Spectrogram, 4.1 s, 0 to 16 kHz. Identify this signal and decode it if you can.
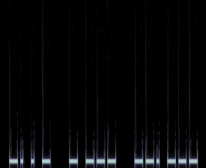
Morse code, heard as a keyed tone, about 22 wpm, 700 Hz. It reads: NET TO GO
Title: Sentences from Top 1400 Words 22wpm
